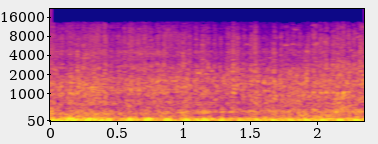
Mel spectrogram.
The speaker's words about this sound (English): Sounds like a tractor.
